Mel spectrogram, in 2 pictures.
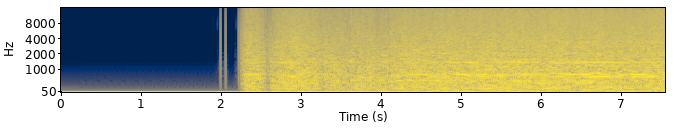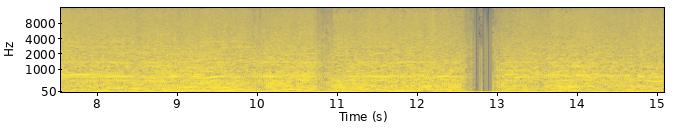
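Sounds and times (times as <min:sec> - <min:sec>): distorted overlapping music: 0:02.2 - 0:15.0.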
